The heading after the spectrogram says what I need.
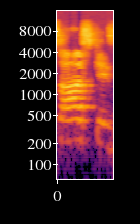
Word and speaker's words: Sasuke: The funniest they pronounce Sasuke's name Sasuk.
